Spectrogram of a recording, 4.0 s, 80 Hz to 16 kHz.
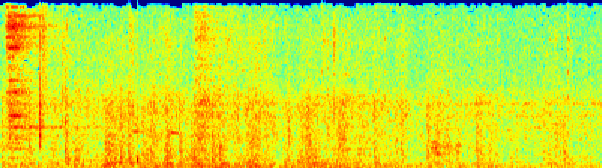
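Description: Running sound heard inside the car of a JR East 201 series electric commuter train: a steady rumble with the wheels clicking over rail joints.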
